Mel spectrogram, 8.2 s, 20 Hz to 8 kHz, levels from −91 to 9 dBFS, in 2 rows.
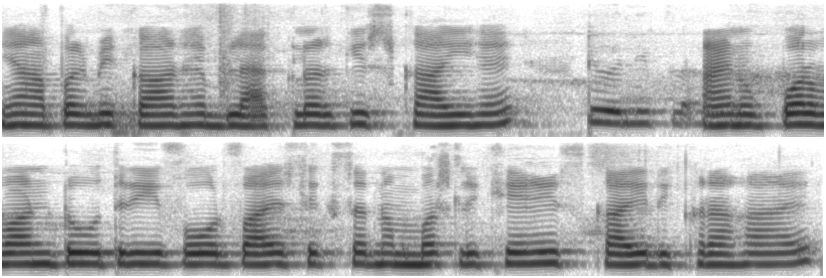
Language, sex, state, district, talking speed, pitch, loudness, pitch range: Hindi, female, Haryana, Rohtak, 175 wpm, 200 Hz, -15 LUFS, 195-210 Hz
